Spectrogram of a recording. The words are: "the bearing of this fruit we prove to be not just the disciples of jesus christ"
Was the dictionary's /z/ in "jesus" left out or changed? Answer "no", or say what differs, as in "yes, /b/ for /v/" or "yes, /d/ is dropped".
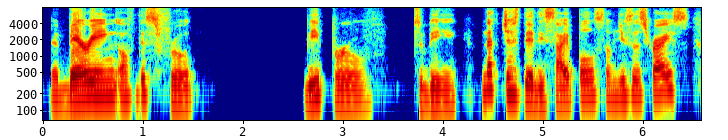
yes, /s/ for /z/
